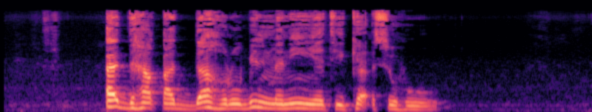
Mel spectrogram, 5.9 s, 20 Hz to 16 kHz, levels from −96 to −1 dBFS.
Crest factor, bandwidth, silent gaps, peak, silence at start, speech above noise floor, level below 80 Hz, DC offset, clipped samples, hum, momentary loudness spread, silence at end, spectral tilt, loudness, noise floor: 22 dB; 11.5 kHz; none; 0 dBFS; 1.05 s; 50 dB; -62 dBFS; under 0.1%; under 0.1%; none; 12 LU; 1.55 s; -4 dB/octave; -19 LUFS; -69 dBFS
